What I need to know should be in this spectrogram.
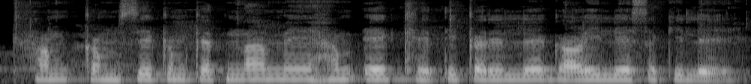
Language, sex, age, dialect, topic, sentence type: Magahi, male, 18-24, Western, agriculture, question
